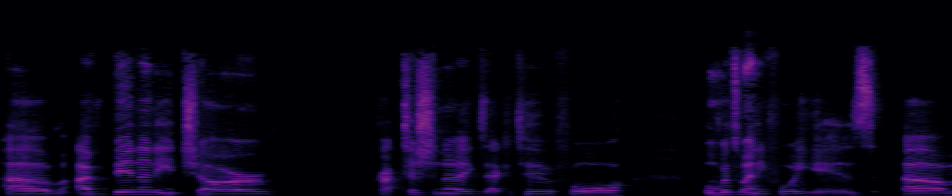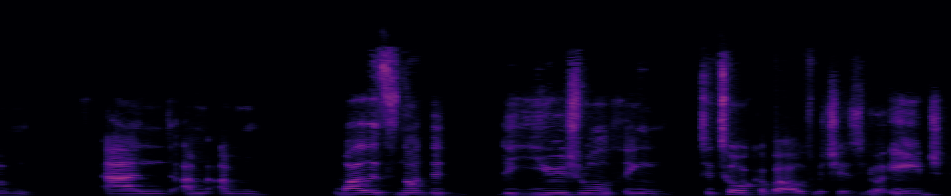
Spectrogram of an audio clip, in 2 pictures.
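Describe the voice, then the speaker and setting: Woman in her 40s, low voice, takes her time, reflective, restarts a lot. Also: slow pace. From Trinidad and Tobago. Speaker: guest speaker, HR executive. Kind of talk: personal talk at a launch event.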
